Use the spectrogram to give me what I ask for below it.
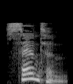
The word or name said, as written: santon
